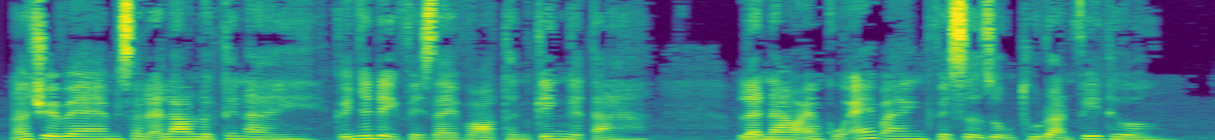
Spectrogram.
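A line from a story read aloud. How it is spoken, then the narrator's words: Weary sigh. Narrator (Vietnamese): Chị Lục Dương thở dài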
